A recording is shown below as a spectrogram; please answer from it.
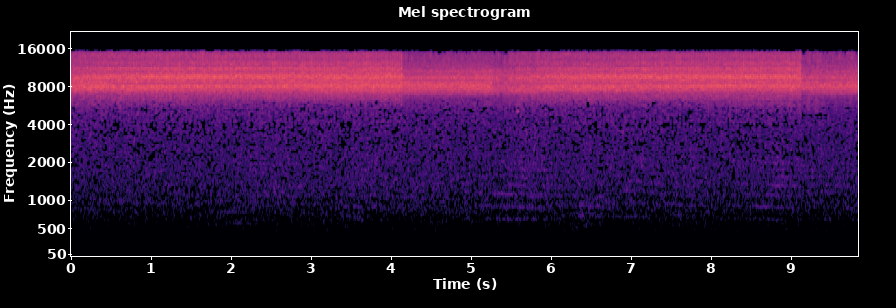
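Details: Chorus of grasshoppers in a rural summer meadow among field flowers, a continuous high, hissing trill of many insects at once, unbroken throughout, its texture changing slightly partway through and again near the end.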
